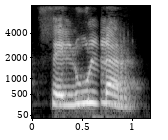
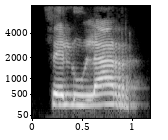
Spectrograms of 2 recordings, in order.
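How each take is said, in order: First: The stress is on the second-to-last syllable. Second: The stress is on the last syllable. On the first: The speaker calls it wrong. "Si fuera grave, sonara celular" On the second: The speaker calls it right. "es una palabra aguda. La tiene en la última sílaba"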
